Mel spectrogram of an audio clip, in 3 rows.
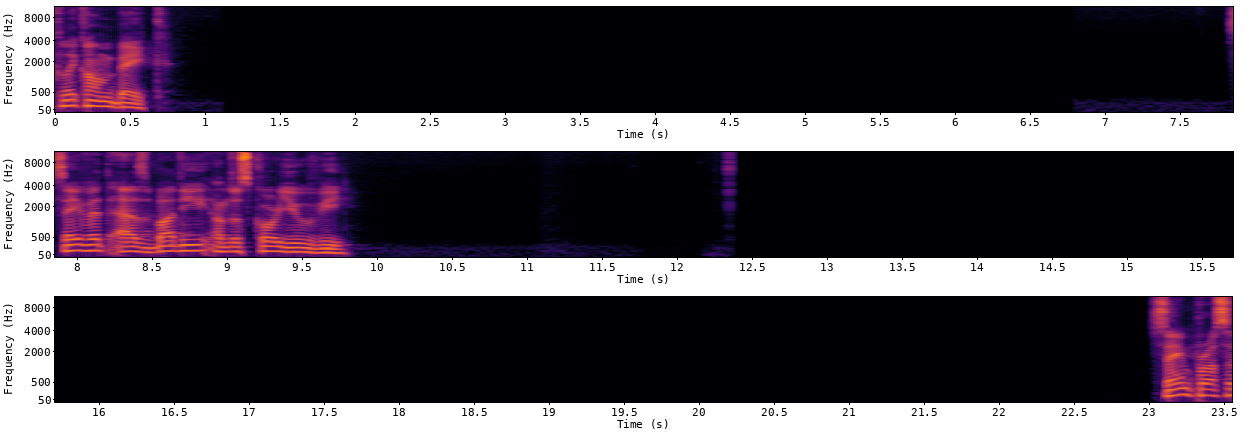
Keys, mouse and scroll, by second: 3.2 click, 11.1 alt+shift+s.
